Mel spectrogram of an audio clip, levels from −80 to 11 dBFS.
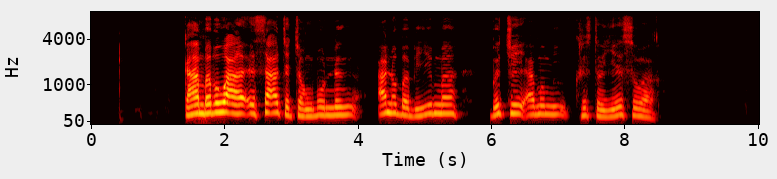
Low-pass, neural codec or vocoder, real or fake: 7.2 kHz; none; real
